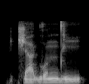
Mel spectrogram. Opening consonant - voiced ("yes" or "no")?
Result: no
